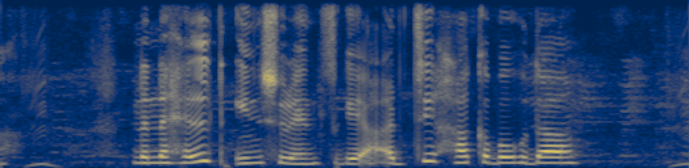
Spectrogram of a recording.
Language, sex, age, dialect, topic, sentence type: Kannada, female, 18-24, Central, banking, question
